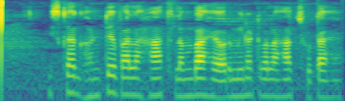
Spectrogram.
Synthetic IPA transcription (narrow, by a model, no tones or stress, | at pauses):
ɪskaɡʱɐ̃ɳʈeʋaːlaɦaːt̪ʰlɐ̃mbaɦɛɔːɾmɪnəʈʋaːlaɦaːt̪̚ʰt͡ʃʰoːʈaɦɛː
